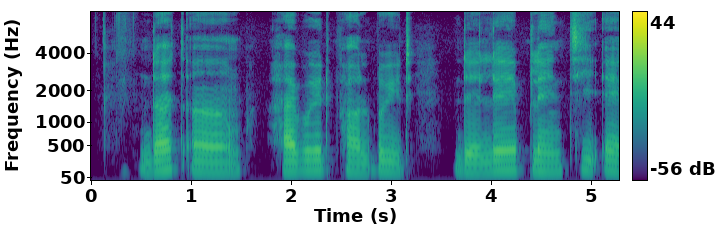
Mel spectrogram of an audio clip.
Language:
Nigerian Pidgin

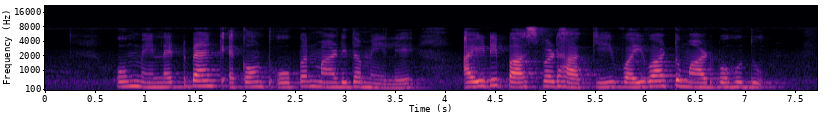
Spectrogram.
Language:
Kannada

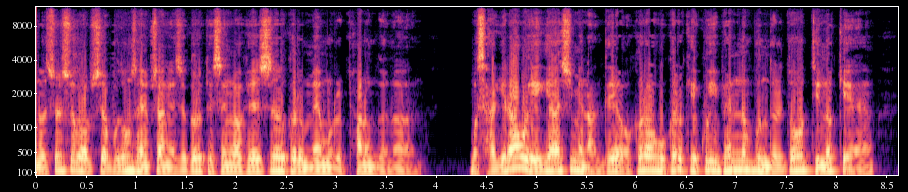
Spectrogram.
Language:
Korean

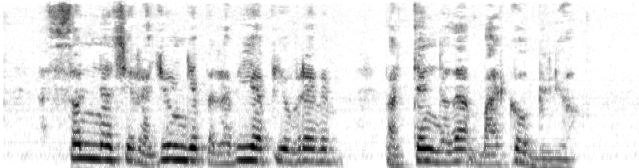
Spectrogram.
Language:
Italian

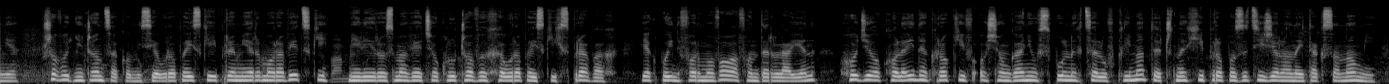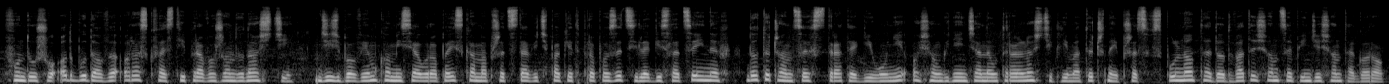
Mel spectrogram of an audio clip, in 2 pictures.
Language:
Polish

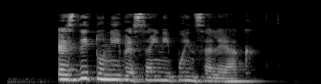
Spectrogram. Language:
Basque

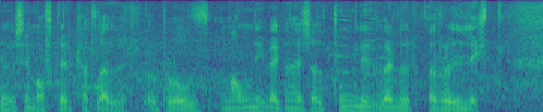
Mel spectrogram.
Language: Icelandic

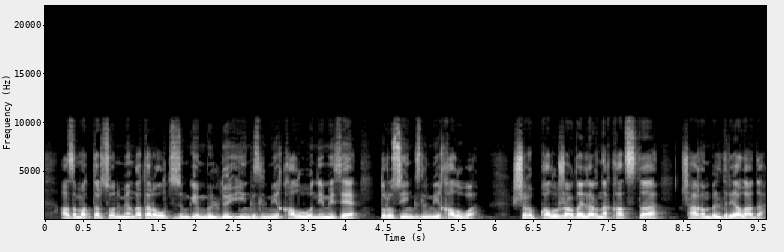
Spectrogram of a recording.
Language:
Kazakh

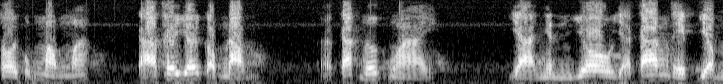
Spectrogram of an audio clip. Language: Vietnamese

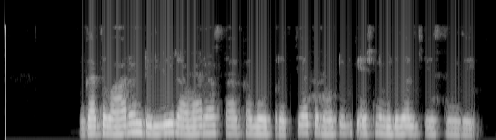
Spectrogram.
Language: Telugu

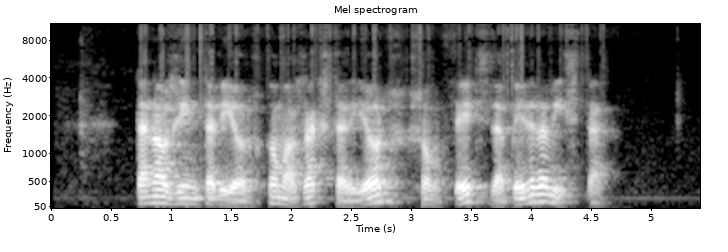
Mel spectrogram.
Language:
Catalan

